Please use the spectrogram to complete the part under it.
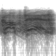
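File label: attack position, mood low, Hungarian; War Thunder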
